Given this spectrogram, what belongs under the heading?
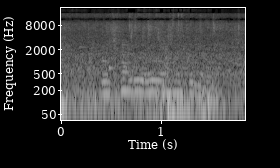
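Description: Steady rain falls in a forest along Dhangmari canal in the Sundarbans, a soft, even patter running throughout under a person's talking.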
